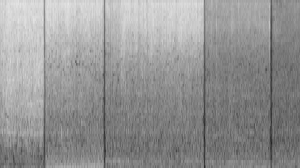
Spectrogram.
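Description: Hot oil sizzling and spitting in a clay cooking pot, loudest in the first second as curry leaves fry. After that comes a quieter, steadier frying and bubbling in several short spliced clips, as the chicken fries and then simmers in its gravy.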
